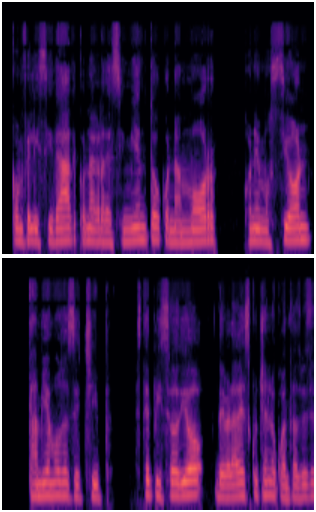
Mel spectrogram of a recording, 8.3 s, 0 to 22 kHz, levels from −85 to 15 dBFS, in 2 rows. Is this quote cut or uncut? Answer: cut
